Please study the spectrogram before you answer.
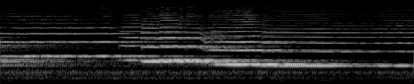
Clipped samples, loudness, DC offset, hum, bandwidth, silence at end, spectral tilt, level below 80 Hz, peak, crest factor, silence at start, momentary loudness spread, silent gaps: under 0.1%; -23 LUFS; under 0.1%; none; 16 kHz; 0 s; 3.5 dB/octave; under -90 dBFS; -10 dBFS; 14 dB; 0 s; 12 LU; none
